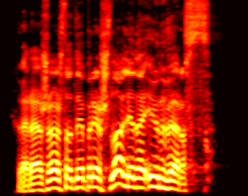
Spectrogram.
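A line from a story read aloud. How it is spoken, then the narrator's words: Booming voice. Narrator (Russian): прогудел голос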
